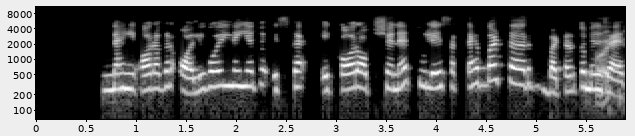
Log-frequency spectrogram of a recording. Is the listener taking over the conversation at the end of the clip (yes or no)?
yes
